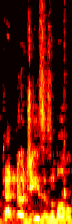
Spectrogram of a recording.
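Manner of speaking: mock preachy high voice; high mocking impression of a believer; mocking Hollywood. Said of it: "they make fun of that".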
